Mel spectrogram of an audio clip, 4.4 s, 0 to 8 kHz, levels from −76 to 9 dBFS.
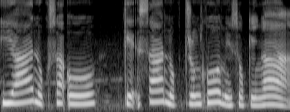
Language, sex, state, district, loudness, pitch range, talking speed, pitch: Garo, female, Meghalaya, West Garo Hills, -12 LUFS, 215-260 Hz, 70 wpm, 235 Hz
